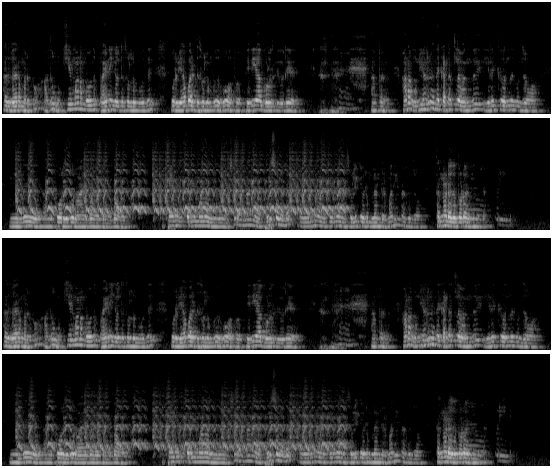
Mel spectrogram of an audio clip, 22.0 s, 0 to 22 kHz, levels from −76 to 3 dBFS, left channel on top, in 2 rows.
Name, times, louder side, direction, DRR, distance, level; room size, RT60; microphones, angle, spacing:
voice 1, 0.0-5.9 6.3-10.7 11.1-13.5 14.3-19.4 19.6-20.7, left 1 dB, 60° left, 3.9 m, -28 dB
voice 2, 1.4-1.7 6.6-7.1 14.3-14.9 20.3-21.1, right 3 dB, 55° right, 3.9 m, -47 dB
sound 1, 11.2-17.9, left 3 dB, 45° left, 4.8 m, -34 dB
25.5 x 10.5 x 3.0 m
head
